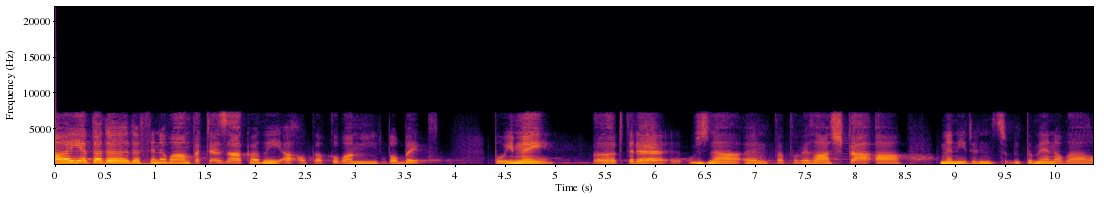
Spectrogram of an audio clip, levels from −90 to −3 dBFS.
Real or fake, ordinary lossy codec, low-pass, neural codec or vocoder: fake; AAC, 64 kbps; 7.2 kHz; codec, 16 kHz, 0.5 kbps, X-Codec, HuBERT features, trained on balanced general audio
